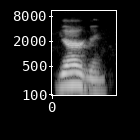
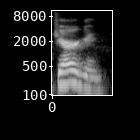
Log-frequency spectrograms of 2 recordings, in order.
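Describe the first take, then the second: First: The name begins with a Y sound. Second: The name begins with a J sound. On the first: The speaker calls it right. "with the Y sound instead of the J sound" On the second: The speaker calls it wrong. "It's not"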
